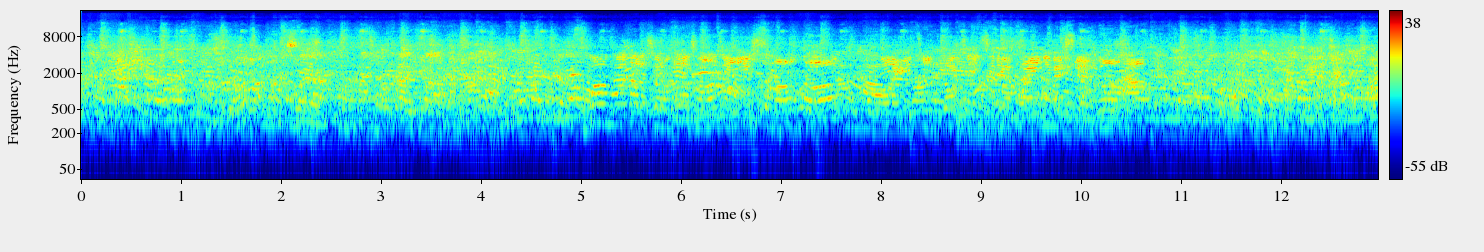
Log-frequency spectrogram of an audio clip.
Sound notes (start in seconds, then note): 8.9 crowd chattering; 11.9 crowd chattering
